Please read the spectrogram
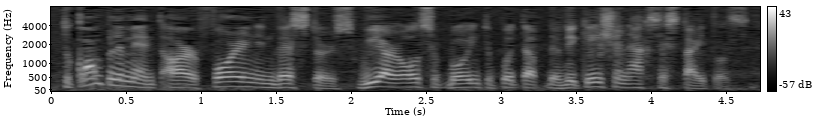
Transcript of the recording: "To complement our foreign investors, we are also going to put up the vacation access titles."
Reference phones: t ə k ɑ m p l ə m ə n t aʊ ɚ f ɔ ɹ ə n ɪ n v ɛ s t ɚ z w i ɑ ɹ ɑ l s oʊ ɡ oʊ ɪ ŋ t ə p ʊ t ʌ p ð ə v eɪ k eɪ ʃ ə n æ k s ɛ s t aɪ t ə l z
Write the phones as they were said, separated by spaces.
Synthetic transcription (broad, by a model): t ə k ɑ m p l ə m ə n t aʊ ɚ f ɔ ɹ ə n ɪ n v ɛ s t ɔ s w i ɑ ɹ ɑ l s oʊ ɡ oʊ ɪ ŋ t ə p ʊ t ʌ p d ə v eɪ k eɪ ʃ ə n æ k s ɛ s t aɪ t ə l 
